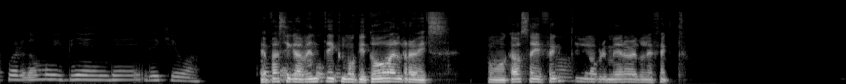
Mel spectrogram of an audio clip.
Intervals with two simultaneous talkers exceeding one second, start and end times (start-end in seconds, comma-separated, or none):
2.6-3.9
